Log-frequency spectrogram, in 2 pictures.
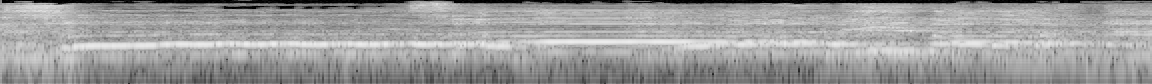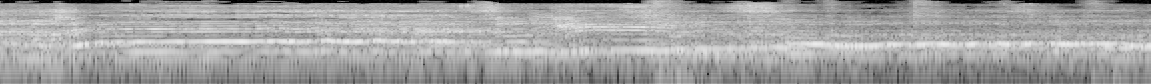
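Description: A woman singing unaccompanied into a microphone: a slow melody of long held notes that glide from one pitch to the next.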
